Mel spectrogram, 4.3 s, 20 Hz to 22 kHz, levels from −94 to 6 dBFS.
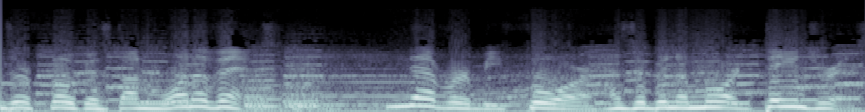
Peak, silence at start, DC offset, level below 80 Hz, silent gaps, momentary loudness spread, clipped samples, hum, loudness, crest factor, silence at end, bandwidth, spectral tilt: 0 dBFS; 0 s; under 0.1%; -26 dBFS; none; 8 LU; under 0.1%; none; -10 LUFS; 10 dB; 0 s; 4 kHz; -11 dB/octave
